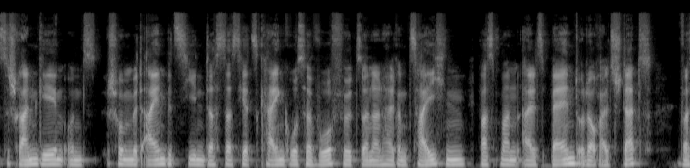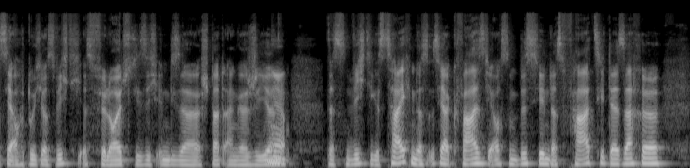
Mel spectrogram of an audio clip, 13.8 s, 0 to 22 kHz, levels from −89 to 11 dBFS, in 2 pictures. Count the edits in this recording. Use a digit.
2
